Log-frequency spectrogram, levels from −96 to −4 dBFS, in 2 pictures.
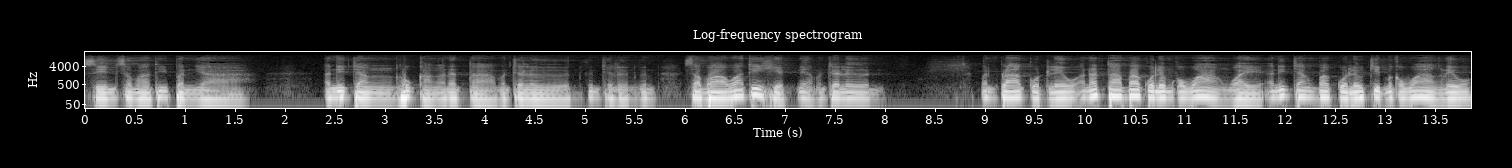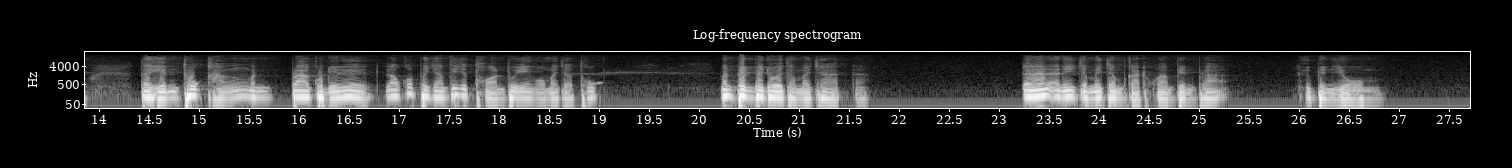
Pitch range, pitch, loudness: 90-115 Hz, 100 Hz, -21 LUFS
